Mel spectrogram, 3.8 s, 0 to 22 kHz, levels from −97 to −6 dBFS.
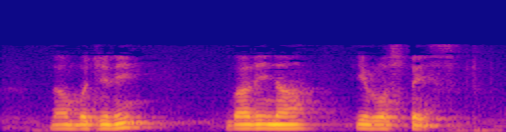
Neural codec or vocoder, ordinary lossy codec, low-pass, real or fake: autoencoder, 48 kHz, 32 numbers a frame, DAC-VAE, trained on Japanese speech; MP3, 24 kbps; 5.4 kHz; fake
